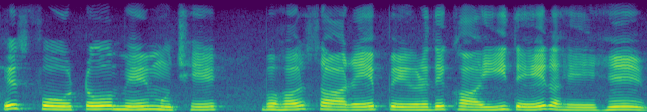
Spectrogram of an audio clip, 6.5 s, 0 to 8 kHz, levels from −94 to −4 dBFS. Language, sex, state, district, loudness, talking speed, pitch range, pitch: Hindi, female, Madhya Pradesh, Umaria, -14 LUFS, 100 wpm, 200-225 Hz, 215 Hz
